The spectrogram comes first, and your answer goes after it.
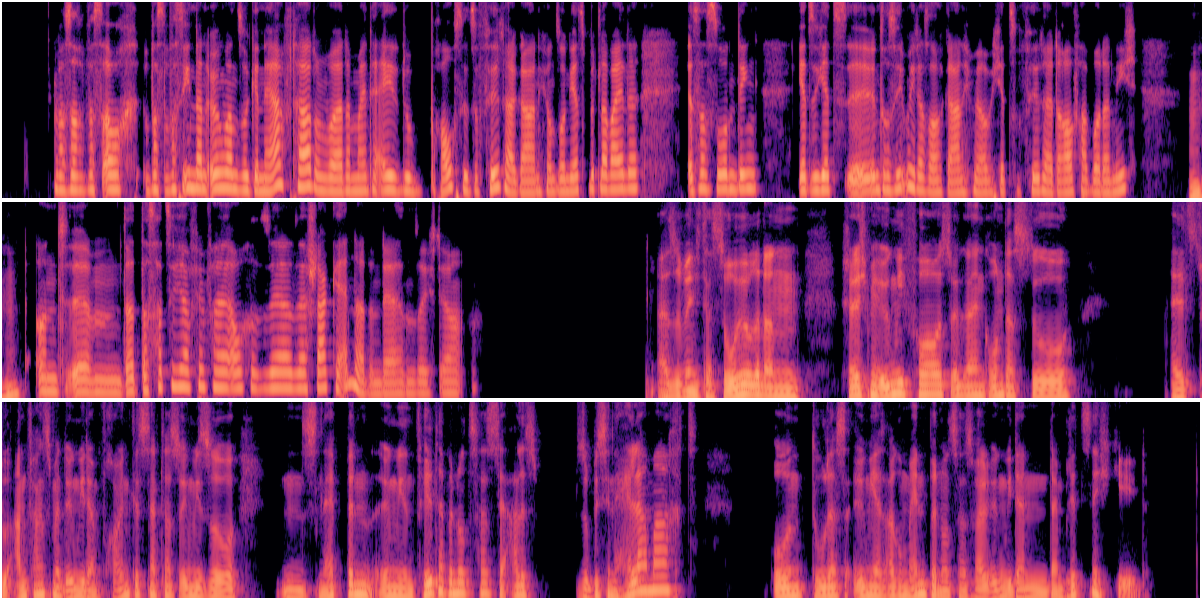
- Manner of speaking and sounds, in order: other background noise
- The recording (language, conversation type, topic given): German, podcast, Wie beeinflussen Filter dein Schönheitsbild?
